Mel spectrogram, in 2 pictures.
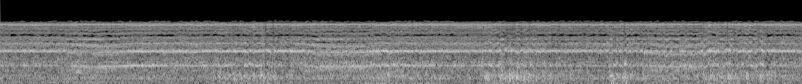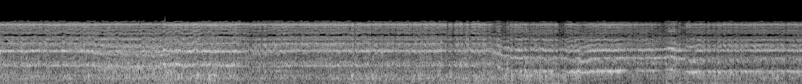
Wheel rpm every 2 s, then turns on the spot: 230, 230, 230, 230, 220, 230, 200, 160.
none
